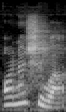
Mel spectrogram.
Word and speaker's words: Anasua: तो करण जौहर ने बोला था कि Anushua. I was like, sir, oh my god, how are you taking my name so properly, because that is my pronunciation.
